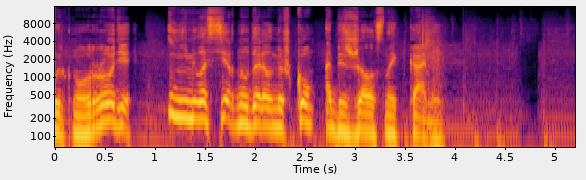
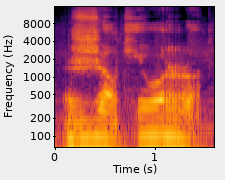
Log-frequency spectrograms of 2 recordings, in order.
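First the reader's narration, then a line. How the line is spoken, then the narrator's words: Muttered insult. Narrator (Russian): пробормотал Роди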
